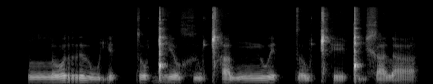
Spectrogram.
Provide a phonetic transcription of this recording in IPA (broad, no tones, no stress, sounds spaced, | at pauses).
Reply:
lː o r ɯ w ḭ e̯ tː o ɡ͡ǃ e o̯ x ɯ w ǀʰ a w nː u e̯ tː ɤ w ǀʰ e ǃ ḭ x a l a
